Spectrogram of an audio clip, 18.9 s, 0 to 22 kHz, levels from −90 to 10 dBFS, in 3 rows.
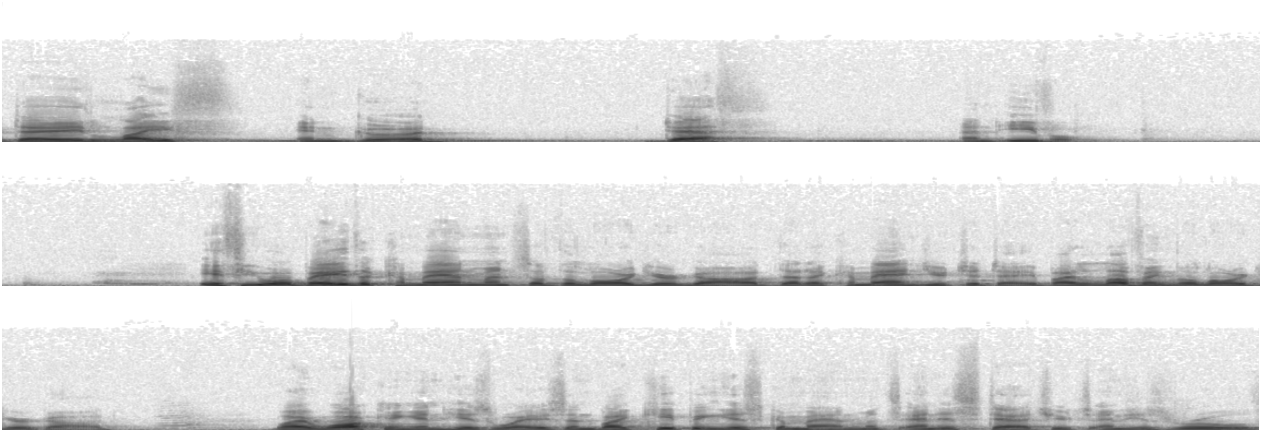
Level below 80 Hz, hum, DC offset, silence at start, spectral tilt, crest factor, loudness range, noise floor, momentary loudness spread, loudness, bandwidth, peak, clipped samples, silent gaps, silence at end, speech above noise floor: -50 dBFS; none; under 0.1%; 0 s; -8.5 dB/octave; 18 dB; 5 LU; -48 dBFS; 16 LU; -18 LUFS; 11 kHz; 0 dBFS; under 0.1%; none; 0 s; 31 dB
